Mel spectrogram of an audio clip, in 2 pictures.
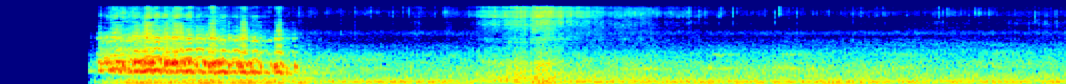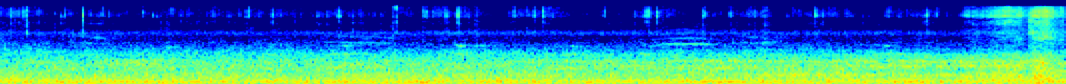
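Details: Among wild turkeys strutting through a parking lot in Traverse City, Michigan, one lets out one loud, rapid, rattling gobble about a second long, followed by quiet rustling.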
